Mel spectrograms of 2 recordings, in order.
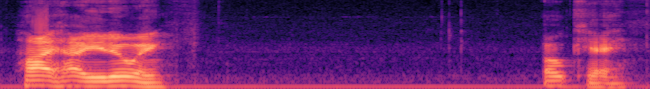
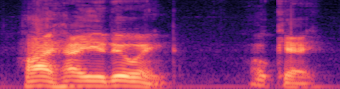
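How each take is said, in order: First: The reply comes slowly, after a delay. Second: The reply comes at a normal pace.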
